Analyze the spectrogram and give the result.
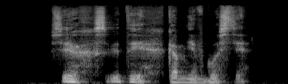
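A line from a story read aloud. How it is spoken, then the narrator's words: Straining male groan. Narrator (Russian): простонал он, тяжело поднимаясь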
